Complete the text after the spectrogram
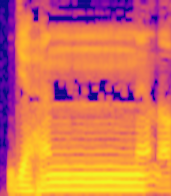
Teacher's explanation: Jahannam, nun yang bertasdid itu merupakan huruf gunnah ya, maka cara membacanya itu harus ditekankan dari bacaan ha ke na disertai dengan gunnah. Jahannam dibaca 2 harokat dihukumi mad tabi'i.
